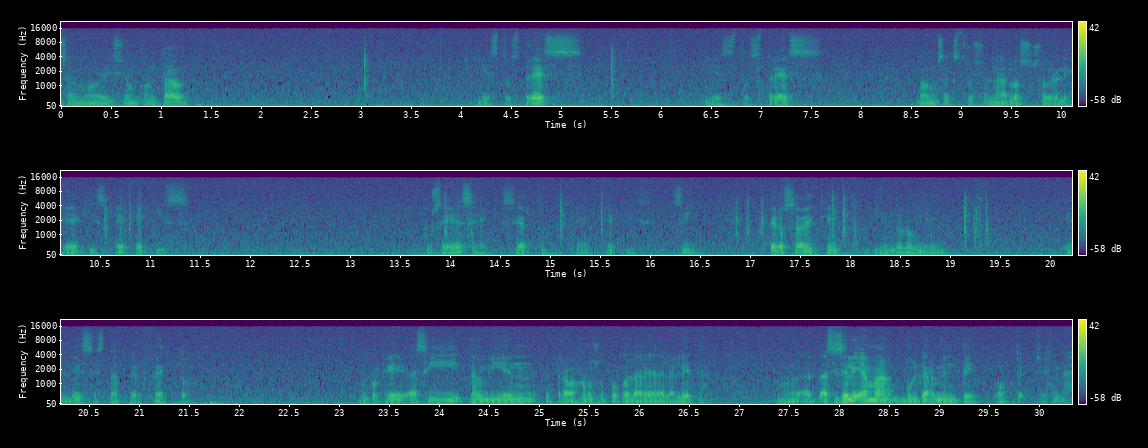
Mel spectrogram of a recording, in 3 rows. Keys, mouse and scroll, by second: 0.0 click, 0.4 middle click, 2.5 right click, 3.1 shift+right click, 3.7 shift+right click, 4.4 shift+middle click, 5.5 shift+right click, 6.0 shift+right click, 6.7 shift+right click, 7.1 shift+scroll down 2, 7.4 shift+click, 7.4-9.7 middle drag, 10.3-11.3 typing, 13.9 Escape, 15.1 e, 15.5 x, 16.9 Escape, 17.9 ctrl+z, 18.9-19.7 typing, 22.9 click, 23.3-24.8 middle drag, 26.1 click, 27.1-27.6 scroll up 1, 27.6-28.6 middle drag, 28.8 right click.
